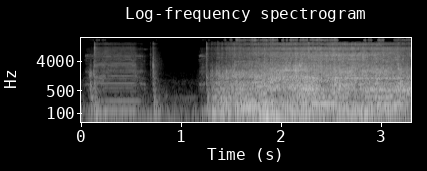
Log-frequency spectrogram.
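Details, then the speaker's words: Lionel postwar locomotive after cleaning, oiling and pickup installation: motor starts after a brief pause, then a steady buzzing whir with a quick regular tick; E-unit hanging up, reversing drum had a broken end pin, fixed by a new drum. "Got the pickups on, but we got E-unit problems now. More thing, always something. Sounds like it's hanging up is what it sounds like."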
